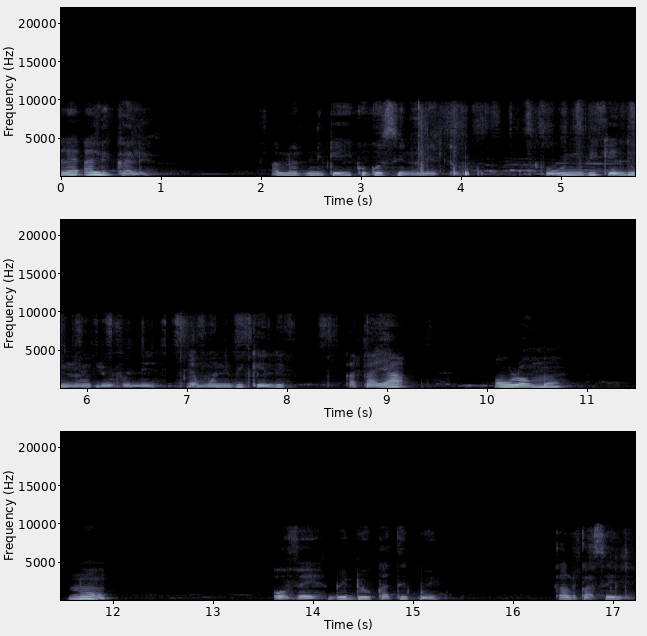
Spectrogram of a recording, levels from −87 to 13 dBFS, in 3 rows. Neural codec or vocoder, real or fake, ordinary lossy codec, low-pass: none; real; AAC, 48 kbps; 9.9 kHz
